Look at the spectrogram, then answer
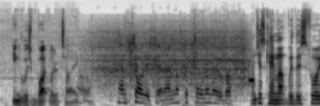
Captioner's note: British accent, muffled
